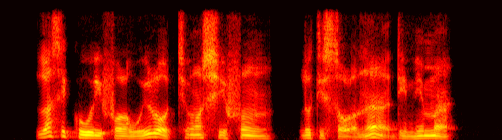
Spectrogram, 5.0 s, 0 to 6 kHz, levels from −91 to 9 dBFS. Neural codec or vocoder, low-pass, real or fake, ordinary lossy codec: codec, 16 kHz, 0.8 kbps, ZipCodec; 5.4 kHz; fake; none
